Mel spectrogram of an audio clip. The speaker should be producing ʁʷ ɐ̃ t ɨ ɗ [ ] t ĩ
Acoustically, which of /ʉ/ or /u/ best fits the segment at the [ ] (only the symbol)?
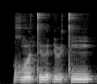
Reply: ʉ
